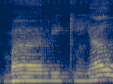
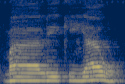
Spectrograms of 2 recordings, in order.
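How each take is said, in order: The two takes are said the same way.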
